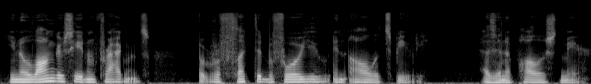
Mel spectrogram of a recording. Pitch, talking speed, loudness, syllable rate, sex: 110 Hz, 205 wpm, -20 LUFS, 6.2 syllables/s, male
